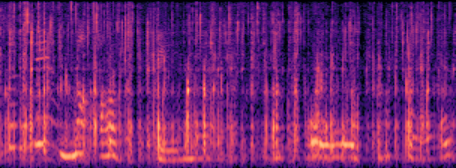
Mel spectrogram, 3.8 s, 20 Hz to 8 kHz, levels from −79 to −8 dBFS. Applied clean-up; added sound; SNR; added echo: neural mask model RNNoise.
